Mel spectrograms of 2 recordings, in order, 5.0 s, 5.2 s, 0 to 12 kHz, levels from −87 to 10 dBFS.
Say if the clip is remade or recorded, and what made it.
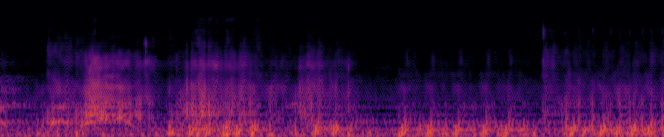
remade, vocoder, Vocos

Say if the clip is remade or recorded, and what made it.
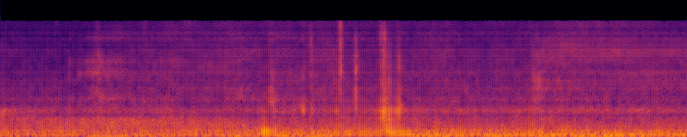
remade, vocoder, Vocos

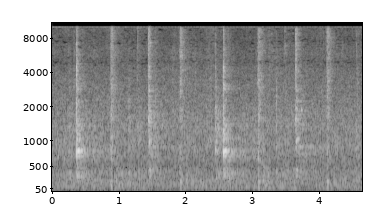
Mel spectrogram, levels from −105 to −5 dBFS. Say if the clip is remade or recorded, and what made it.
recorded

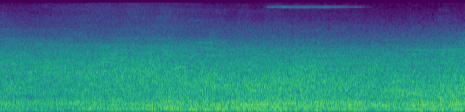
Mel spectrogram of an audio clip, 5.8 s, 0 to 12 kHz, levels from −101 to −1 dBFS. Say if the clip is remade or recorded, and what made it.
recorded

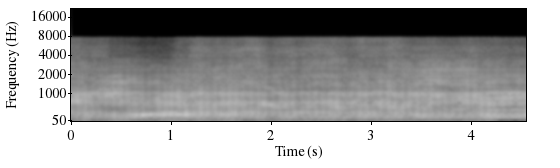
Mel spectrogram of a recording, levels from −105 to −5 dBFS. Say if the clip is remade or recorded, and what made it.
remade, vocoder, Vocos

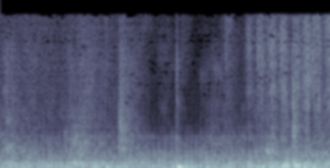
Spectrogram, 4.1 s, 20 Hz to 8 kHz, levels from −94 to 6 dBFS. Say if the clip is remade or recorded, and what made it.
remade, vocoder, Vocos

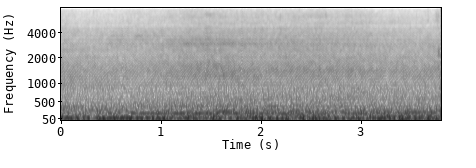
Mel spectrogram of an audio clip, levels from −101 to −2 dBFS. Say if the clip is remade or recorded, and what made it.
remade, vocoder, Vocos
